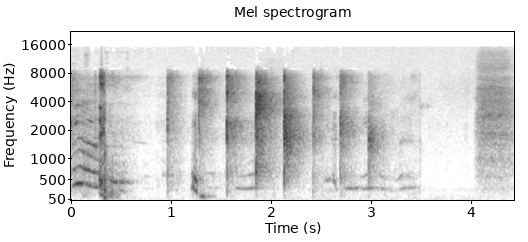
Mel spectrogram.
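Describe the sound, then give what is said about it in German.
A quick series of sharp slaps, about eight in an uneven rhythm, a hand smacking a thigh, followed by a brief soft rustle. “Nein, du hast einen Schnitzel geknopft, geklopft so. auf deinem Oberschenkel.”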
